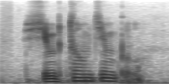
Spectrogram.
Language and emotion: Russian, neutral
